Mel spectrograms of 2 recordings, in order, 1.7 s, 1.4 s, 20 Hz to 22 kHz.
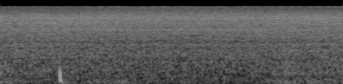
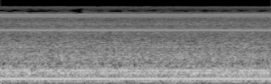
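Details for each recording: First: Maple sap vacuum system, 11,000 taps, January lines: constant high airy hiss with no rhythm, air drawn in through bear-bitten tubing; vacuum leak. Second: Maple sap vacuum pump set to 49 Hz, about 24.5 inches vacuum, feedback a little over 50 meaning the system is tighter than target: steady even mid-pitched hum with faint high whine, no knocks or surging; normal healthy running.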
